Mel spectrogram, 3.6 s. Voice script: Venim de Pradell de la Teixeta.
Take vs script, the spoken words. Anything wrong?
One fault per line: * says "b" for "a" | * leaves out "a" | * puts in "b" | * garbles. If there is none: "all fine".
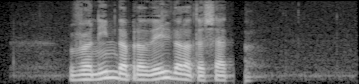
all fine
